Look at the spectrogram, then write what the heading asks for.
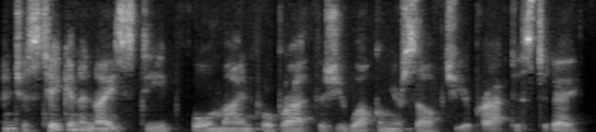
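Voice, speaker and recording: A woman leading a guided meditation as the guide, speaking gently and deliberately in a soothing, instructional way with long pauses. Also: rumbling low.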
